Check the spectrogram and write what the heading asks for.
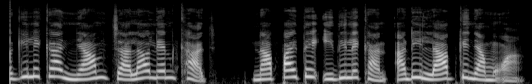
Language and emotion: Santali, neutral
